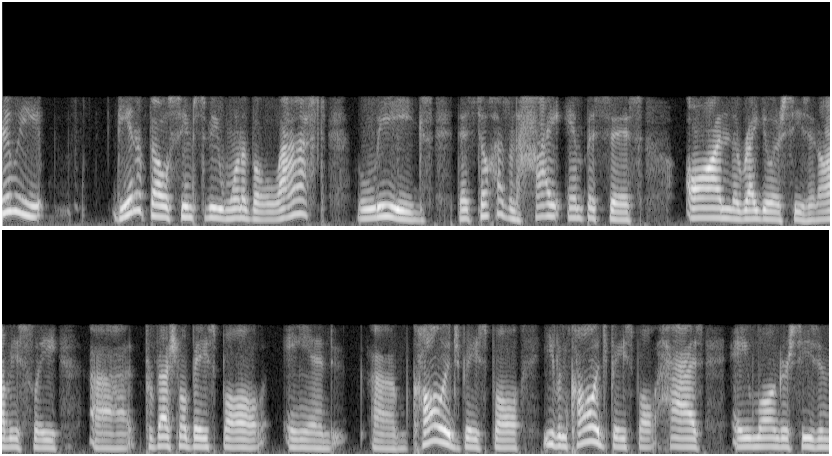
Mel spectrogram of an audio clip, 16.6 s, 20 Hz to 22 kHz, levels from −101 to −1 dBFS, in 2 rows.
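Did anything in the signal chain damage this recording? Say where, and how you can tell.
No, the speech has the band-limited character of G.711 telephone coding, with nothing above about 3.8 kHz, and no stage in the chain shows audible damage beyond what that format itself imposes.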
